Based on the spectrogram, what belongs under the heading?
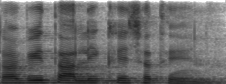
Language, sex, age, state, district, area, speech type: Maithili, female, 60+, Bihar, Madhubani, rural, spontaneous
